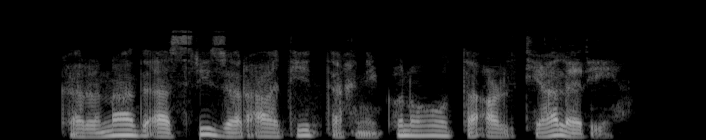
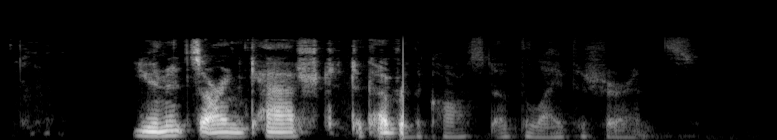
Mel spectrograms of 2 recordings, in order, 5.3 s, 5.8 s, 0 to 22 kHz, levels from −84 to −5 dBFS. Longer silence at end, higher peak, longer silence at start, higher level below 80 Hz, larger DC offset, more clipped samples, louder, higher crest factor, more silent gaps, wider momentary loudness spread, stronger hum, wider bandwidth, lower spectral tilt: second, 0.6 s vs 1.2 s; second, -22 dBFS vs -4 dBFS; second, 0.45 s vs 1 s; second, -78 dBFS vs -68 dBFS; neither; neither; second, -38 LUFS vs -23 LUFS; about the same, 18 dB vs 22 dB; first, 3.41-3.47 s, 3.89-3.94 s vs none; second, 9 LU vs 14 LU; neither; first, 9 kHz vs 7.2 kHz; first, -6.5 dB/octave vs -4 dB/octave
